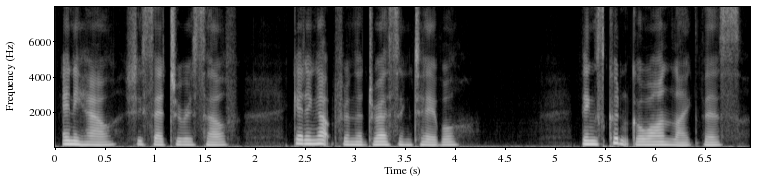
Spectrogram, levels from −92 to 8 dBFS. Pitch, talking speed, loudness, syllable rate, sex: 170 Hz, 145 wpm, -18 LUFS, 4.6 syllables/s, female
